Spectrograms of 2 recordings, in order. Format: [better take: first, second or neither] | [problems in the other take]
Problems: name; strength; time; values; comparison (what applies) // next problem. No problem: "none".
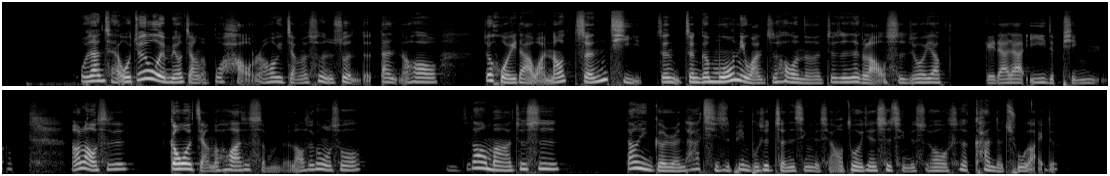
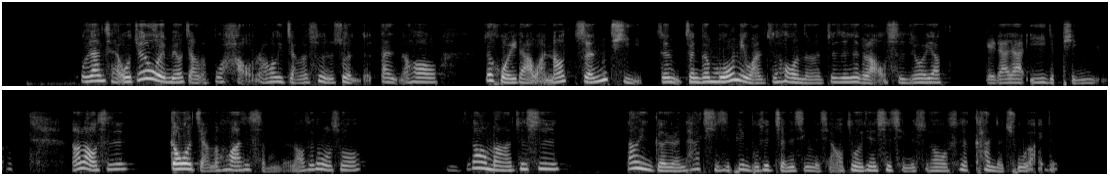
first | garbled, watery; badly; nothing above 7.5 kHz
